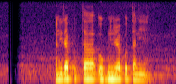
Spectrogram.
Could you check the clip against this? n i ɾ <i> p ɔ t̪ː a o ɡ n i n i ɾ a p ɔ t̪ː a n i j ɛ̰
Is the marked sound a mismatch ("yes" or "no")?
yes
